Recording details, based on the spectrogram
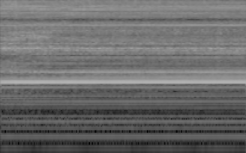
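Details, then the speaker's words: Home-built vacuum pump made from a compressor, gauge fitted, running briefly on a low battery: constant even mid-pitched drone, gauge needle dropping as it pulls vacuum, no knocks. Normal running. "On voit l'aiguille qui descend. Je peux vous dire que ça aspire, hein, écoutez."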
